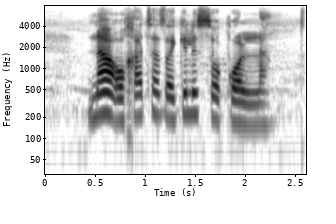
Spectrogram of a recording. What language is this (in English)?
Southern Sotho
